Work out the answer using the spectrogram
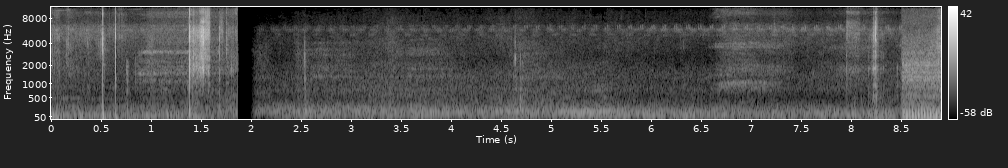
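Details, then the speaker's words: Jeep Wrangler JK on a test drive after replacing the front driveshaft with a Rough Country 1310 unit, which had begun making noise after off-roading; steady low road rumble with no clunks or whirring, the driveline noise is gone. "the last summer went off roading we started to hear that drive shot so we just took it out for a test the noise went away so mission accomplished"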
